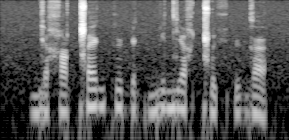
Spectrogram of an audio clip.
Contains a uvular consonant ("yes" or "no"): yes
